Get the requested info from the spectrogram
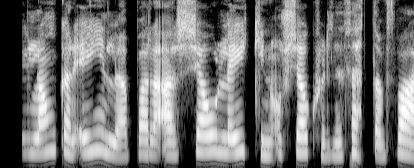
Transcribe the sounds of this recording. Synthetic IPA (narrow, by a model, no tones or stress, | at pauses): ɪɣlawŋkaɾeːjɪnlɛːɣapaːɾa̰ʔaðsjaːwleːjcɪnɔ̰ɣsjaːwkʰvɛɾðɪθɛht̪avvaː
